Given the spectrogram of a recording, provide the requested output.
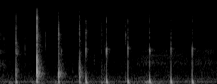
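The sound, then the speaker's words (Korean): A single person claps their hands about ten times in a steady, moderately quick rhythm, each clap sharp, with no talking in between. “네, 박수친”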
